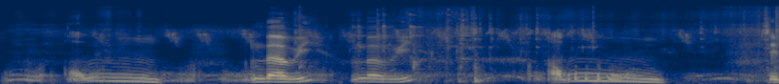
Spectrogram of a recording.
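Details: Racing pigeon cooing in irregular bursts: short gurgling arched notes and longer rolling coos, with a sharp click partway through and scuffling between calls.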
